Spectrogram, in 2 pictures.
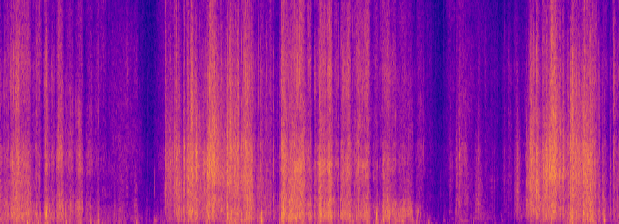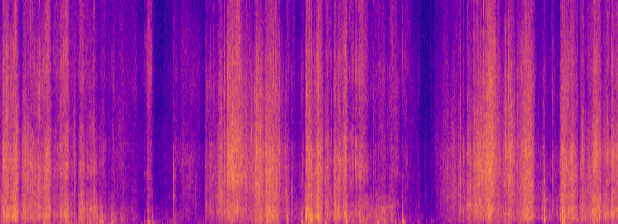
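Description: Paper crumpled and stuffed into a cardboard shipping box as packing material, heard as loud, continuous crinkling in long bursts separated by brief pauses.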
